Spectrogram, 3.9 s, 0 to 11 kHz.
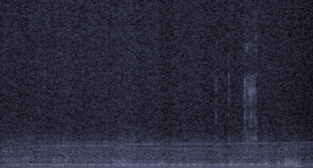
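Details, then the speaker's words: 2004 Chevy Tahoe with P0300 random misfire and stumbling at idle, brake torque test in Drive: steady, even low drone with no misfire, though a faint arc from a spark plug wire is still heard. "Miss fire. Not at all. No misfire. But I can hear that little arc still from that wire."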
